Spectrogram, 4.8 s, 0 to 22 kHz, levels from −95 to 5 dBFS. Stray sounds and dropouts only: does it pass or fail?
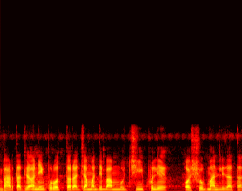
pass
